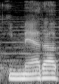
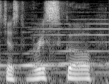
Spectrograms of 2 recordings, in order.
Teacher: demoticizing variants of Greek drop unstressed initial vowels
